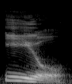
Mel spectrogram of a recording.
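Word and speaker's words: え: E is pronounced like E in eel. You have to be careful here because in eel, it's a long vowel, eel. Whereas in Japanese, it's a short one, E.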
